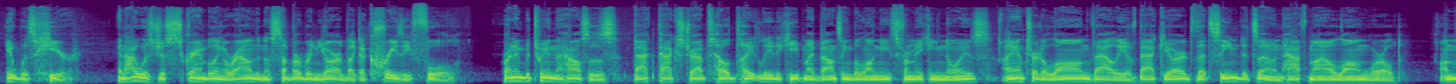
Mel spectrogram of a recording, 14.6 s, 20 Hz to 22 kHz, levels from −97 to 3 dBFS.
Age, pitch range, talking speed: 30-49, 90-115 Hz, 195 wpm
